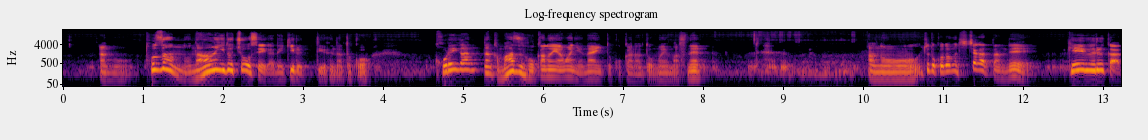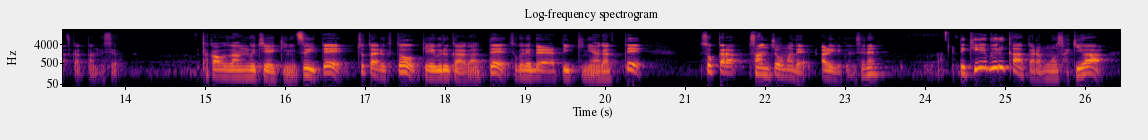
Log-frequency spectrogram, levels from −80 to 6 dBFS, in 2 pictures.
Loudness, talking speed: -24 LUFS, 335 characters per minute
